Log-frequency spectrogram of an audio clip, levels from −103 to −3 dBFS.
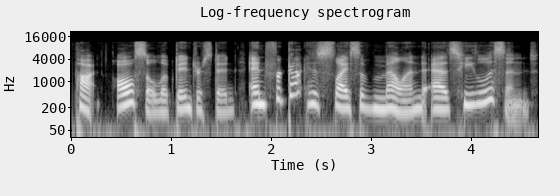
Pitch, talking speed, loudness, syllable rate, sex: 210 Hz, 165 wpm, -19 LUFS, 5.3 syllables/s, female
